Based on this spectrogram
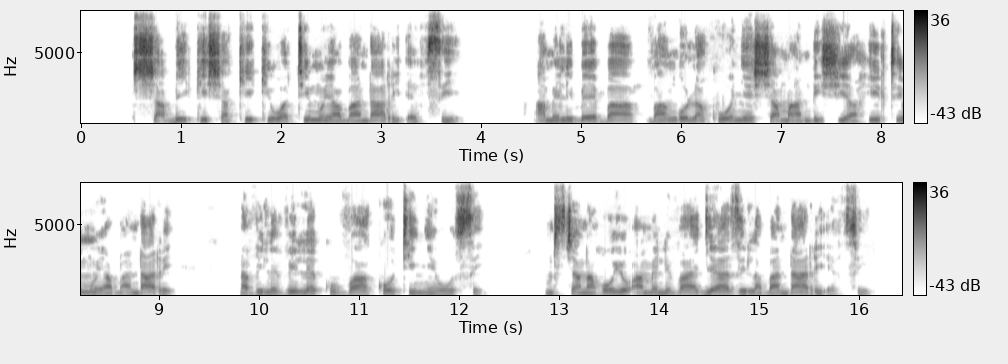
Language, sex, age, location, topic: Swahili, male, 18-24, Kisumu, government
